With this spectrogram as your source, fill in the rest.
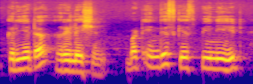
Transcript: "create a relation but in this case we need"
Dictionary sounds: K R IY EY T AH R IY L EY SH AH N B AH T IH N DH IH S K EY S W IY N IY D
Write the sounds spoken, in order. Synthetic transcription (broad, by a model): K R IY EY T AH R IY L EY SH AH N B AH T IH N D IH S K EY S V IY N IY D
